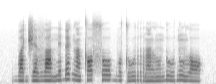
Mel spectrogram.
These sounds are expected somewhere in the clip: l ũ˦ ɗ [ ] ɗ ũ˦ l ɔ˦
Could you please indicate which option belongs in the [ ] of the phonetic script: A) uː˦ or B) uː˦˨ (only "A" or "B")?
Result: A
